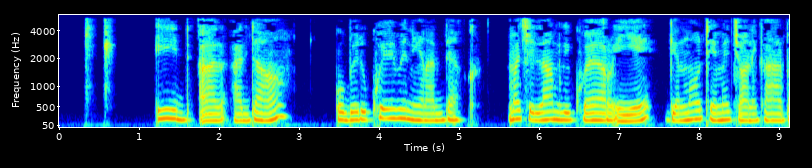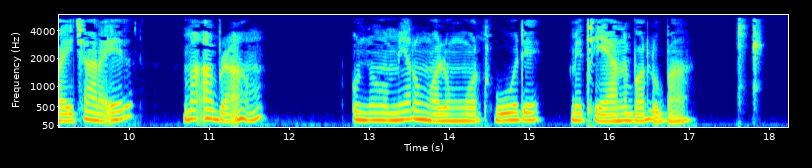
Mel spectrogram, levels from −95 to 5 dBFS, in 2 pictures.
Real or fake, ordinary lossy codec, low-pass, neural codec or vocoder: fake; MP3, 24 kbps; 5.4 kHz; codec, 16 kHz, 16 kbps, FunCodec, trained on Chinese and English, 50 frames a second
